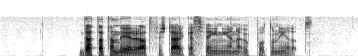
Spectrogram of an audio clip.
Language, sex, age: Swedish, male, 17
